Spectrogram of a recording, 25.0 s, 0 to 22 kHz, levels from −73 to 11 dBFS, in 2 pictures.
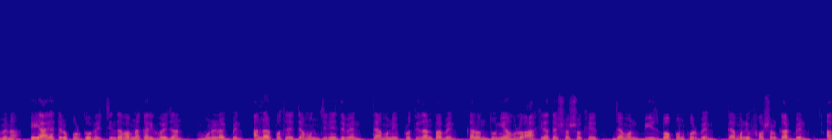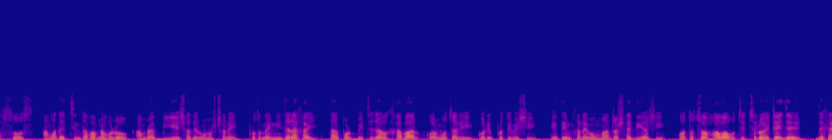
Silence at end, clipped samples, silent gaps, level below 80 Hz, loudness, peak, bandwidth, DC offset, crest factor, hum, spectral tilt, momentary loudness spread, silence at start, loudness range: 0 s; under 0.1%; none; -58 dBFS; -32 LUFS; -12 dBFS; 7.4 kHz; under 0.1%; 18 dB; none; -8 dB/octave; 7 LU; 0 s; 3 LU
